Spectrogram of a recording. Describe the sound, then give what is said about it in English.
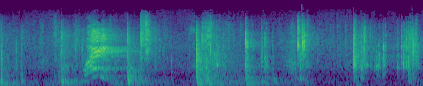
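A door closes with a dull thunk, a short thud heard among people talking, with a few other soft knocks and bumps nearby. “Door.”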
